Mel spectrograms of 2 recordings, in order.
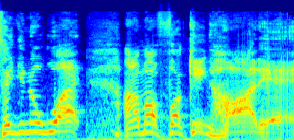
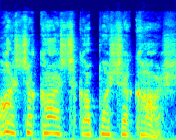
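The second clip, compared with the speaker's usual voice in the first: poor, fake put-on British accent. Telling about a guy owing back taxes, the speaker tries his voice: bad British impersonation. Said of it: "That's my British impersonation".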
